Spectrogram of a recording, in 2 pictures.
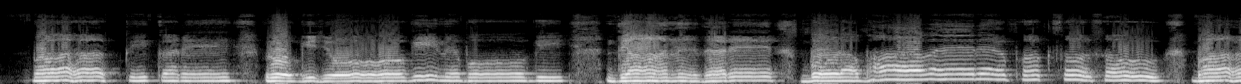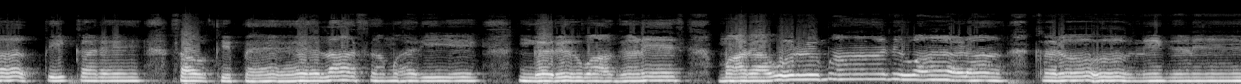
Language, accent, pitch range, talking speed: Gujarati, native, 165-180 Hz, 35 wpm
